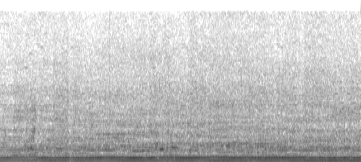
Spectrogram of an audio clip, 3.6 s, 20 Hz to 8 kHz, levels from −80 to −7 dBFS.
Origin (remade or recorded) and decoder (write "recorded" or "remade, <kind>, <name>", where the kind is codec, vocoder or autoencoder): remade, codec, SNAC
